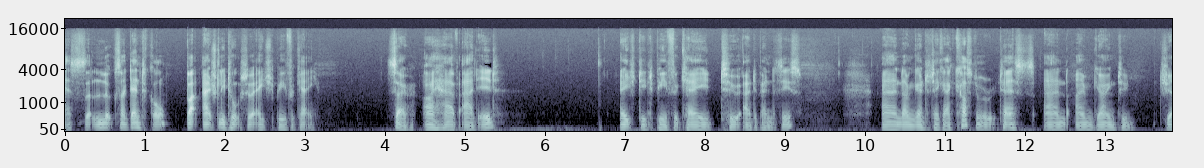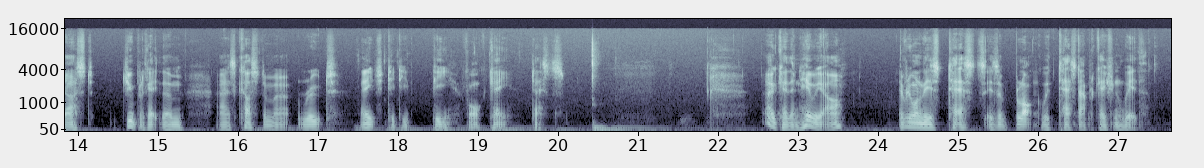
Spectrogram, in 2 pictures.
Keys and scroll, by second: 4.9 super+e, 11.8 super+1.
